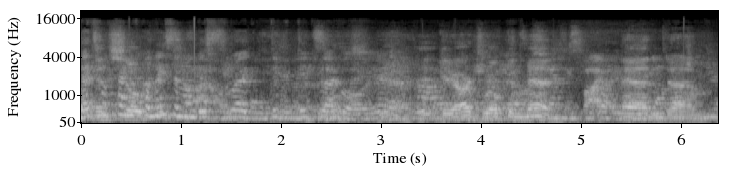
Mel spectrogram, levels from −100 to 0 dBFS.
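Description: Word clock ticks run from 0.16 s to 6.36 s: about twenty sharp clicks of uneven strength, roughly every 0.3 s. An unlocked receiver, its clock roughly 70 ppm off, slips one sample per slide, leaving single-sample waveform glitches and thin full-height spectrogram lines.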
